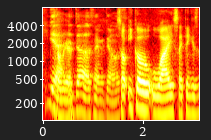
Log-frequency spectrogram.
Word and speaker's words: Iko Uwais: So Iko Uwais, I think his name is pronounced.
